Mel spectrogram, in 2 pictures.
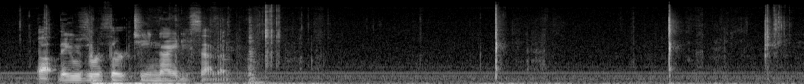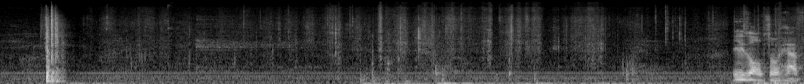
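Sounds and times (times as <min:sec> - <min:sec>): steady low hum: 0:00.0 - 0:16.0
gloves and packaging handling: 0:01.4 - 0:16.0.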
